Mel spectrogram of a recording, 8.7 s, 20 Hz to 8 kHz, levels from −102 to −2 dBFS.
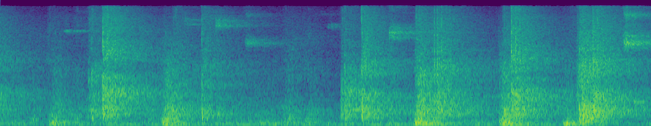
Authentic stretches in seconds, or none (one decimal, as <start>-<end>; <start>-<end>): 0.0-8.7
